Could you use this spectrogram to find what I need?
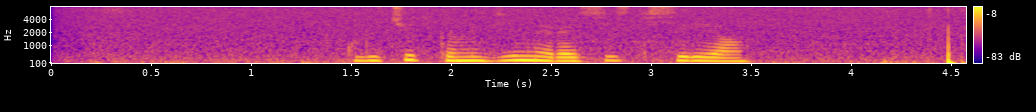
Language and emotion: Russian, neutral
